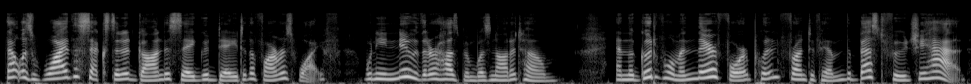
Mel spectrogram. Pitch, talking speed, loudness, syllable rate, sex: 235 Hz, 245 wpm, -21 LUFS, 5.3 syllables/s, female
